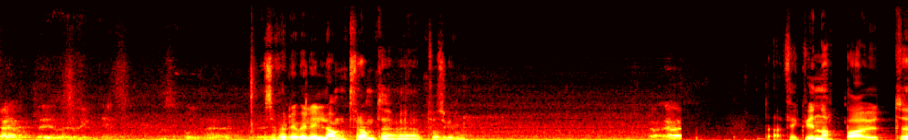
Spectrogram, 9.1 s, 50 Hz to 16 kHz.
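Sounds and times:
speech: 0.0 - 4.8, 7.9 - 9.0
refrigerator humming: 0.0 - 6.8.

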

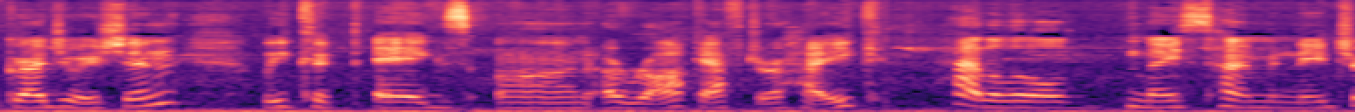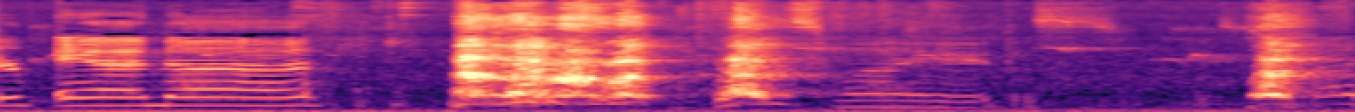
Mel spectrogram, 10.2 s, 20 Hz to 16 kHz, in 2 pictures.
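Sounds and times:
speech: 0.0 - 9.1, 9.8 - 10.1
dog barking: 6.8 - 8.2, 9.8 - 10.1.

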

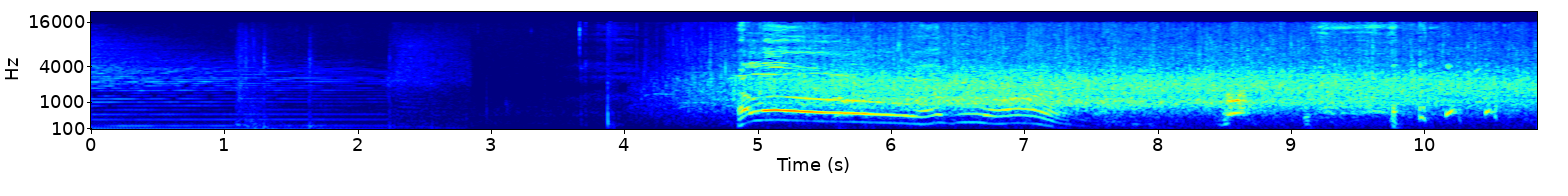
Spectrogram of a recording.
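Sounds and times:
laughter: 4.8 - 10.8
female dog barking and yipping: 8.5 - 8.8.

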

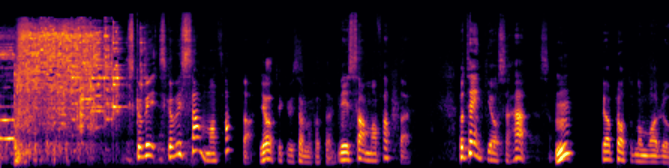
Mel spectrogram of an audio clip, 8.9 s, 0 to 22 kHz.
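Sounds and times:
rubbed drinking glass ringing: 0.2 - 2.0
speech: 1.8 - 8.9.

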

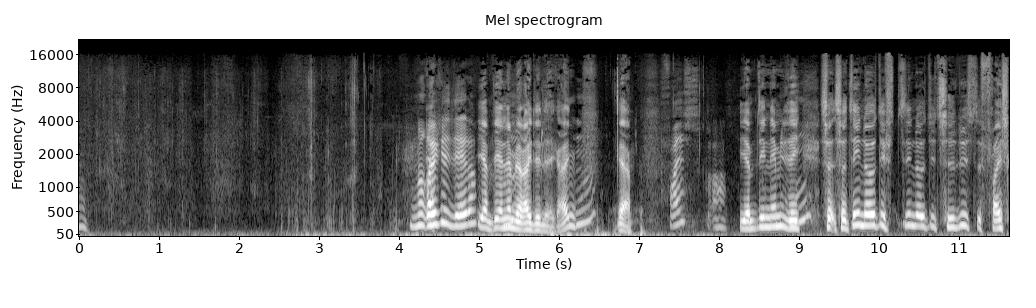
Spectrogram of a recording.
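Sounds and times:
crisp fresh early spinach leaf being broken and bitten: 0.0 - 8.1
speech: 4.2 - 11.6.

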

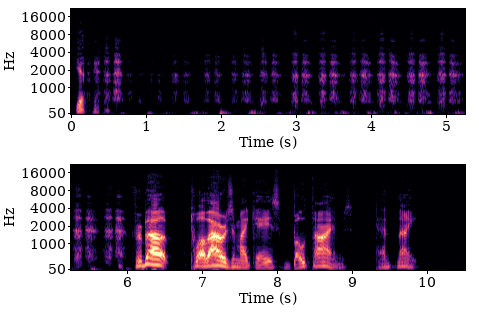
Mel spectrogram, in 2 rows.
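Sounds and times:
speech: 0.0 - 0.6, 6.1 - 9.9
person imitating heavy labored panting: 0.1 - 6.1.

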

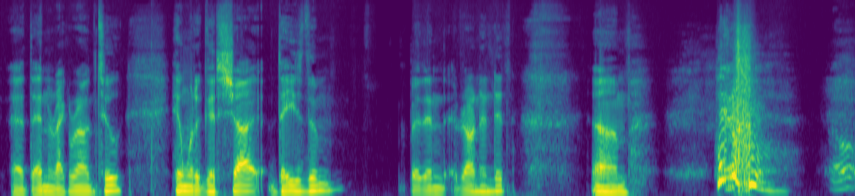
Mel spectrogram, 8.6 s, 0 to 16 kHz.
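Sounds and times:
speech: 0.1 - 3.4, 4.1 - 6.5, 7.2 - 7.8
sneeze with voiced inhaling build-up: 7.2 - 8.0.

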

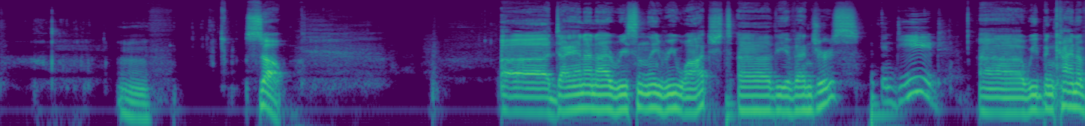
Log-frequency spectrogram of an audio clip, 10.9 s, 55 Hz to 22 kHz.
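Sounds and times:
sipping and mouth sounds from a bourbon cocktail over ice: 0.2 - 1.2
speech: 1.2 - 1.8, 2.5 - 3.2, 5.0 - 10.8.

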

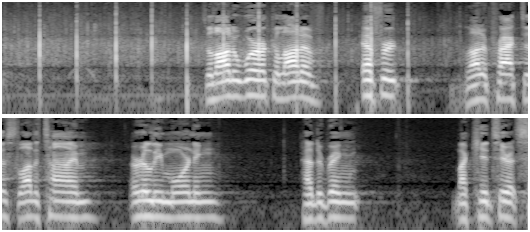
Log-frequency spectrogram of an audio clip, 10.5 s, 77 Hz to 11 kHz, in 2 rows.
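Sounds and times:
sharp rhythmic handclaps: 0.0 - 4.7
quieter audience clapping spread through a large room: 0.0 - 5.0
speech: 2.0 - 7.5, 8.2 - 8.9, 9.8 - 10.5.

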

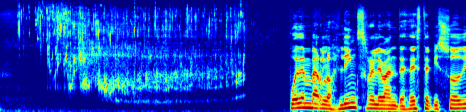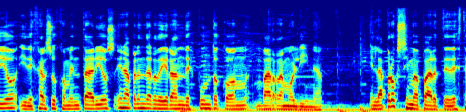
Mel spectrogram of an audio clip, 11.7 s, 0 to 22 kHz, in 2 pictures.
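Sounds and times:
water pouring into a glass: 0.0 - 4.3
speech: 3.6 - 11.6.

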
